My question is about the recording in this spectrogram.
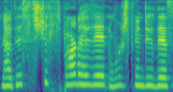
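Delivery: a hint of a sweet student nurse calming her down; young nurse reassuring. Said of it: "She says".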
